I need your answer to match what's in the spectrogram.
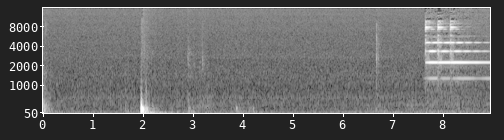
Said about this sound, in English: That was two bells, bitch.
